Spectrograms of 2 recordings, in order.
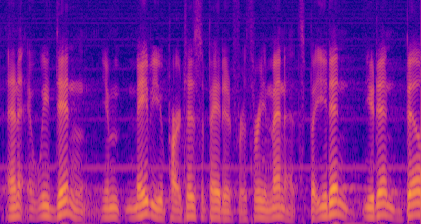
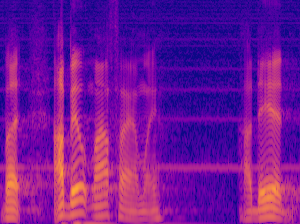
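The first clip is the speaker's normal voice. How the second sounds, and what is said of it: Put-on Southern US accent. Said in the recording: “I picked up a Southern accent.”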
